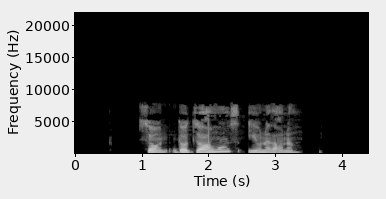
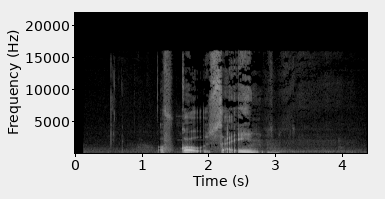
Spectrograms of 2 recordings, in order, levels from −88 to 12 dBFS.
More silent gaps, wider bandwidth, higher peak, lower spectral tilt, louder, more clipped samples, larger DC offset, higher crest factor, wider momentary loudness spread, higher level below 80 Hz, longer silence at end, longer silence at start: neither; second, 8 kHz vs 16.5 kHz; first, -2 dBFS vs -6 dBFS; about the same, -5.5 dB/octave vs -4.5 dB/octave; first, -18 LUFS vs -25 LUFS; neither; neither; about the same, 18 dB vs 22 dB; second, 12 LU vs 20 LU; first, -62 dBFS vs -68 dBFS; second, 1.05 s vs 1.35 s; second, 0.95 s vs 1.25 s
